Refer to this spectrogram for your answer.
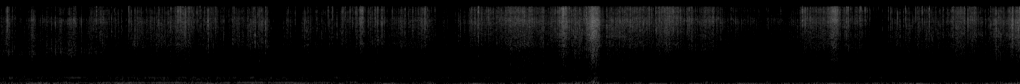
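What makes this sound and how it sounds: A handful of white plastic faux-pearl bead garland strands is squeezed and rattled between fingers close to the microphone. The result is a dense, bright, crinkly clatter of small plastic clicks that swells and fades in irregular bursts, with a faint low hum underneath at the start.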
